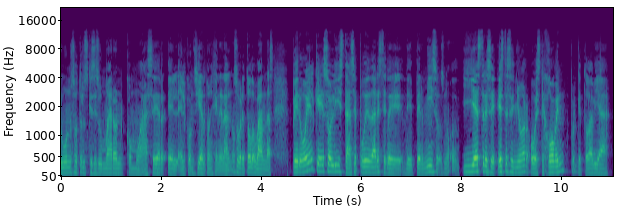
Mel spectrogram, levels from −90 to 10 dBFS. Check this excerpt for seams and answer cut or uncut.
cut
